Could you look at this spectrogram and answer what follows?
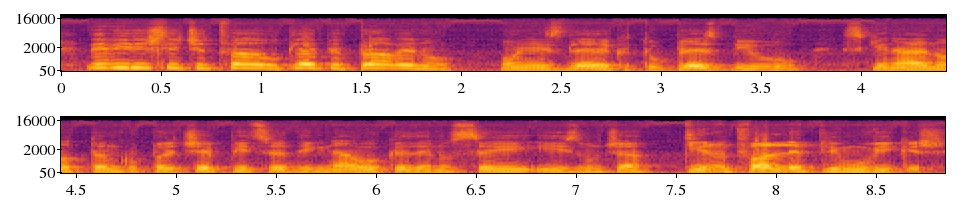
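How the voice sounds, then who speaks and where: A man with a northwestern Bulgarian accent, fairly high pitch, ordinary pitch variation and a fairly quick pace. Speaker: storyteller. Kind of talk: humorous dialect story reading.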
